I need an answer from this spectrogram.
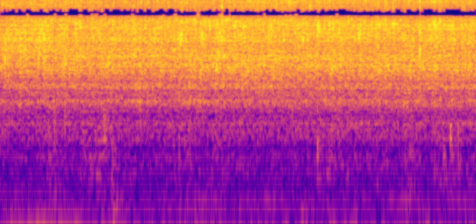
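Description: Beef, onions and peppers frying in hot oil in a metal pot, with diced raw squash just added on top: a steady sizzle with faint crackles.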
